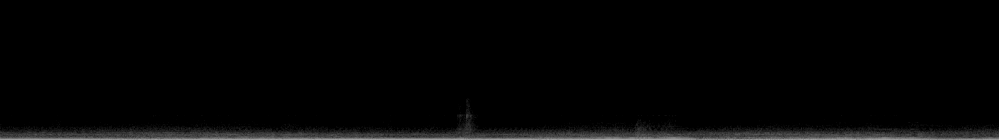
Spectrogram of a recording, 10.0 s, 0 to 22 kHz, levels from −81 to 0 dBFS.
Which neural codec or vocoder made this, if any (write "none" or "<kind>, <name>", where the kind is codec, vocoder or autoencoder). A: autoencoder, DAC-VAE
